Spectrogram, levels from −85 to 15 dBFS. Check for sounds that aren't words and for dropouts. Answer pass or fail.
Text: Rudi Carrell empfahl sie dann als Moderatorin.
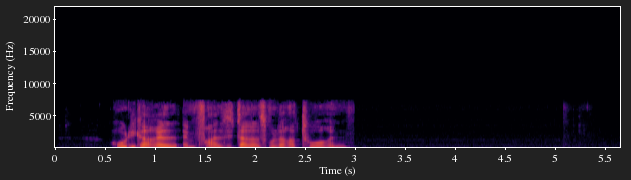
pass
